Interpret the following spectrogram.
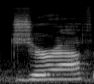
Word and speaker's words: giraffe: J sounds like a J, but giraffe does not start with a J. It starts with a G, a soft G sound, J. So, hard G says G, like goat. Soft G says J, like giraffe.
